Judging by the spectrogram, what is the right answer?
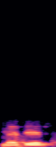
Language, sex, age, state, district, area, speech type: Hindi, female, 30-45, Uttar Pradesh, Prayagraj, rural, conversation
